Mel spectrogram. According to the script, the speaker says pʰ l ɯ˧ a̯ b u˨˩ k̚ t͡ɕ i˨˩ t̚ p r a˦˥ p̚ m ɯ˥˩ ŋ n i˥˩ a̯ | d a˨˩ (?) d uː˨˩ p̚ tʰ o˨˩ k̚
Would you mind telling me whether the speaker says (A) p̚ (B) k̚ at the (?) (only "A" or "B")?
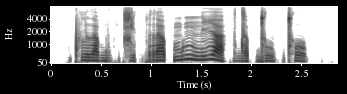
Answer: A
